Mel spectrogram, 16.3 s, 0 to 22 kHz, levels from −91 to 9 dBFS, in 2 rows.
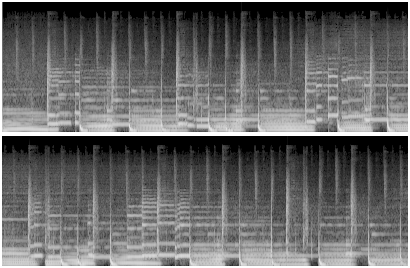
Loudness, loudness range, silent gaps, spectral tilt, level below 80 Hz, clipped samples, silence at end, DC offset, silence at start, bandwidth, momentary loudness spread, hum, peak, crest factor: -11 LUFS; 2 LU; none; -7 dB/octave; -18 dBFS; under 0.1%; 0 s; 0.1%; 0 s; 11.5 kHz; 3 LU; none; 0 dBFS; 10 dB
